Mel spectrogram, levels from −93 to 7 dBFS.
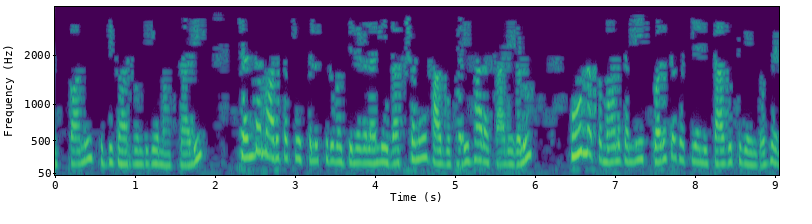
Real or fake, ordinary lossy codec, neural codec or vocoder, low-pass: real; none; none; 3.6 kHz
